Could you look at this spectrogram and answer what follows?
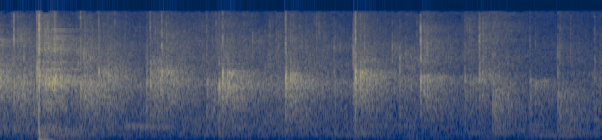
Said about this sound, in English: Stand with me. Come on, clap your hands one more time with me.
